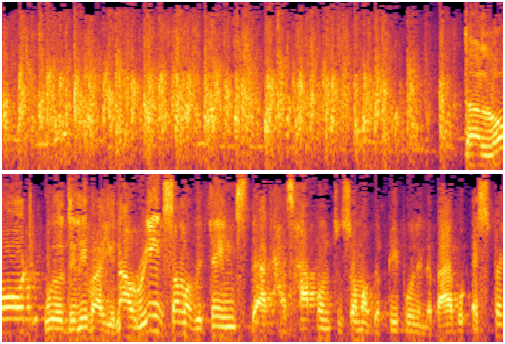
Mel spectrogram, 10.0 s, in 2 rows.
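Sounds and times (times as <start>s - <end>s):
crowd audience clapping hands: 0.0s - 5.0s
speech: 4.7s - 10.0s.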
